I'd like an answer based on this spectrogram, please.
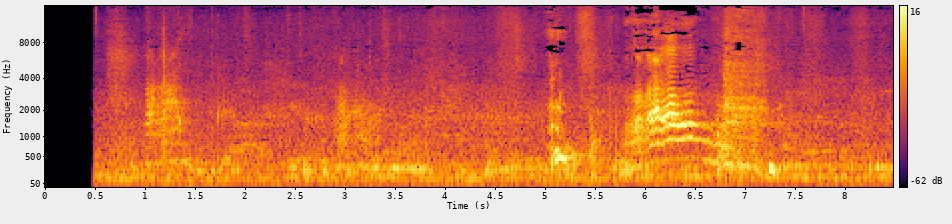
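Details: Domestic cat attacking a mitten indoors, giving a few short, rough meows and squeaks, with a louder wavering cry near the middle, over a steady background hum and some rustling.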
